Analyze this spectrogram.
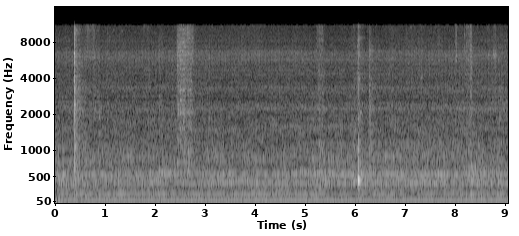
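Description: Hands unwinding wrapping thread from a wooden dowel: a few faint, light clicks and a brief rustle, the sharpest click about six seconds in, over a steady low hum.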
